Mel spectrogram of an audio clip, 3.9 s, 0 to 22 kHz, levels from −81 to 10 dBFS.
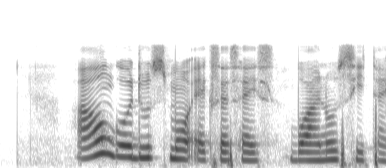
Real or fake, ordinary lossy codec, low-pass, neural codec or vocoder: real; none; 7.2 kHz; none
